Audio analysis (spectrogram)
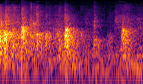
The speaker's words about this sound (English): Let's give the Lord a clap offering this morning.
